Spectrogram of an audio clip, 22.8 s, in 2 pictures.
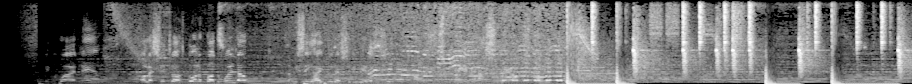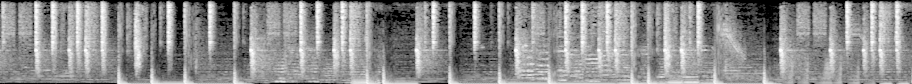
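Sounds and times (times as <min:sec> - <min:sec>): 
UK drill music beat: 0:06.4 - 0:22.7.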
